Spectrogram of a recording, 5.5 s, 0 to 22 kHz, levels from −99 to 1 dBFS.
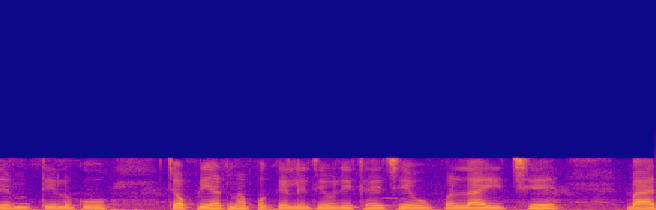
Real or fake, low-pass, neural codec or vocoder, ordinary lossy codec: real; 5.4 kHz; none; MP3, 48 kbps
